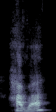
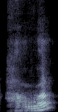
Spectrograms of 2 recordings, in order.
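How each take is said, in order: First: The r is said without any rolling. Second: The r is rolled with the tongue tip. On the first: The mantra has no effect. The speaker calls it wrong. "with a London accent, it's an empty mantra" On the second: The mantra has a real effect. The speaker calls it right. "with the tip of the tongue rolling"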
